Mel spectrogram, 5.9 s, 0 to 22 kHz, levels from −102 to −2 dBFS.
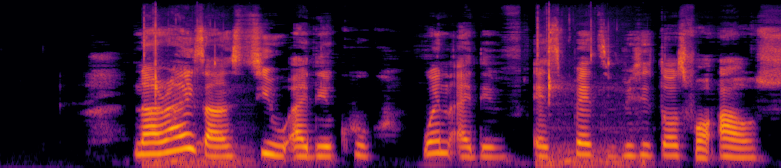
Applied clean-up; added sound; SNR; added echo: none; Raindrop; 11 dB; none.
